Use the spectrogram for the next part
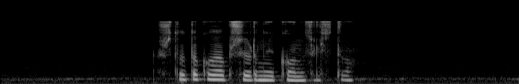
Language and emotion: Russian, neutral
